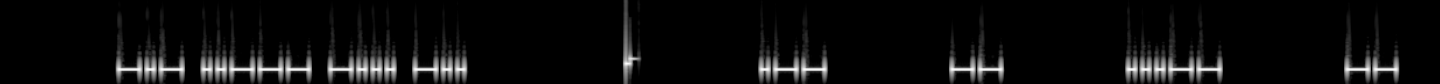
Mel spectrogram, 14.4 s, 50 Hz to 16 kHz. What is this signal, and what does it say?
Morse code, heard as a keyed tone, about 17 wpm, spaced as for 9 wpm, 700 Hz. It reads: K2BD WM3M
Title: USA Call Signs - 4 Characters - 6x Character Spacing - 17wpm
